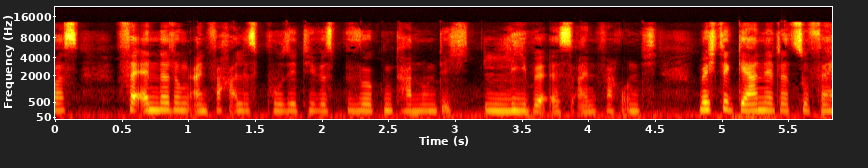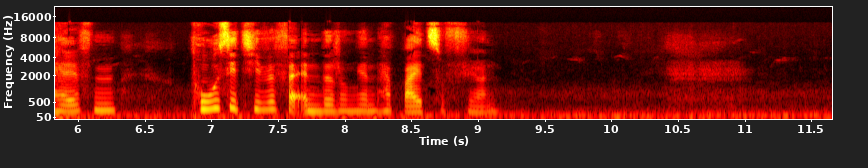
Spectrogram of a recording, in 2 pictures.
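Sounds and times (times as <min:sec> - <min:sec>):
speech: 0:00.0 - 0:09.3
steady low rumble of outdoor noise: 0:00.0 - 0:11.6
faint high bird chirps: 0:09.2 - 0:11.6.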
